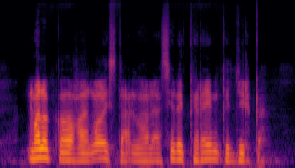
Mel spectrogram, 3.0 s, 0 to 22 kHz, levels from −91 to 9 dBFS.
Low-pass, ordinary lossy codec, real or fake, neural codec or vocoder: none; none; fake; codec, 44.1 kHz, 2.6 kbps, DAC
